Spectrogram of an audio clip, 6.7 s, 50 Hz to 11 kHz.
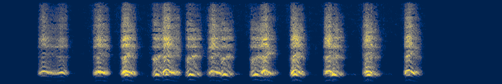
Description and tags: U.S. National Park Service - American Crow
This black bird is related to the raven, magpie, and the jays. Its wingspan is often over 3 ft. long, and it's usually seen in flight. The crow (Corvus brachyrhynchos) is one of the most intelligent and adaptable birds. Its diet consists of small animals, eggs, carrion (dead animals), and even garbage!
